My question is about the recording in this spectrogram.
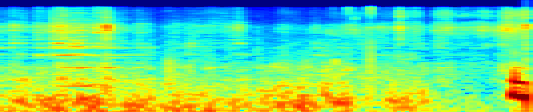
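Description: Faint handling noise: light rustling and a few small clicks as barked wire is pulled taut around a terracotta vase among leaves.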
